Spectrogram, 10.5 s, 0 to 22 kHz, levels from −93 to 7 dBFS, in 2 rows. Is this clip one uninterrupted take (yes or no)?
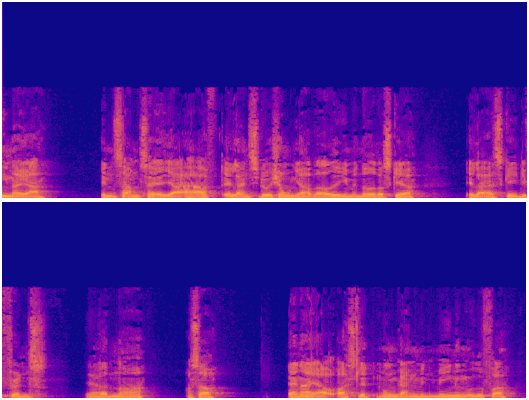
yes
